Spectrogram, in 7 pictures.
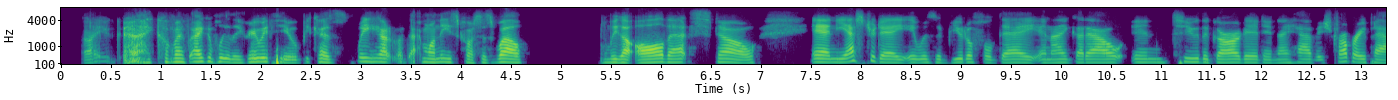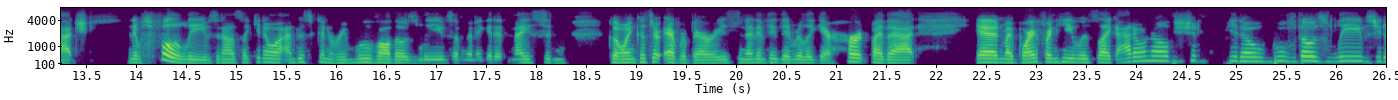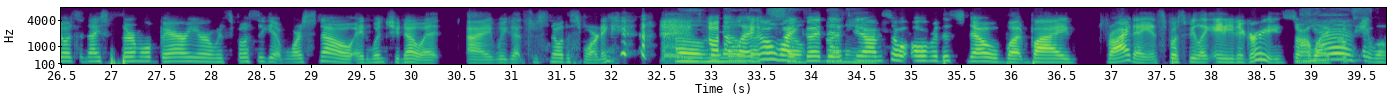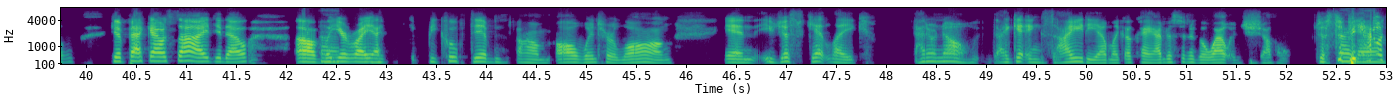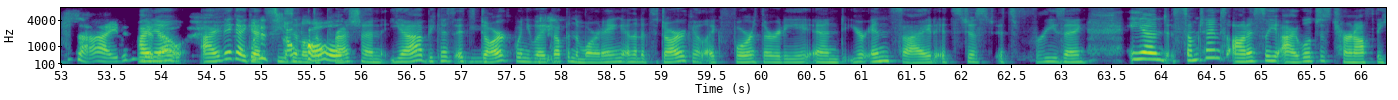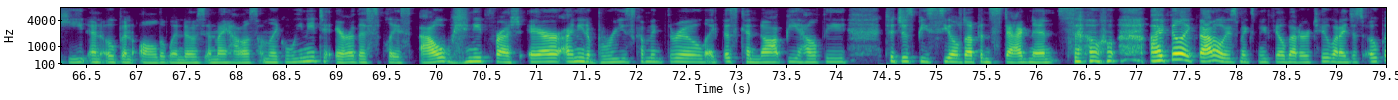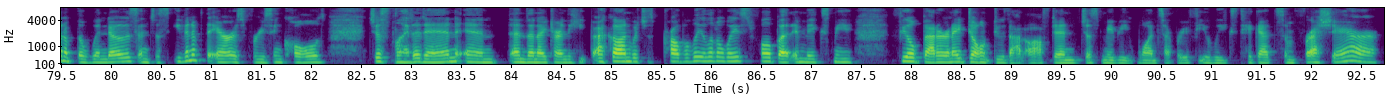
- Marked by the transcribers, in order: throat clearing; tapping; other background noise; laugh; laughing while speaking: "be outside"; throat clearing; laughing while speaking: "So"
- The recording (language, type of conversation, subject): English, unstructured, How can spending time in nature improve your mood?
- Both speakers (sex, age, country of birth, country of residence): female, 35-39, United States, United States; female, 55-59, United States, United States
